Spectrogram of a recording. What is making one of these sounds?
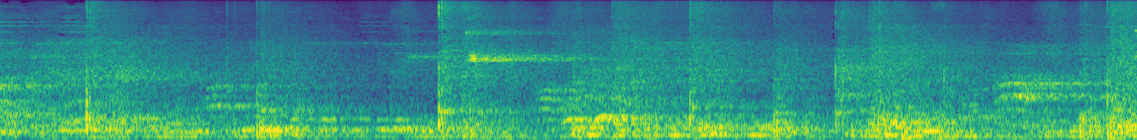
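A racket pops sharply as it strikes a shuttlecock in a large echoing hall.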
